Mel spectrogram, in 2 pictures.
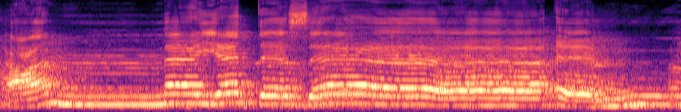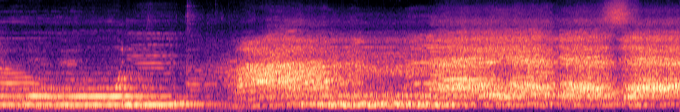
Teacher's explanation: شفايفك على الميم وقولي هكذا عم، وبعدين افتحي من بعد الغنة هاتي عم طويلة، الميم الغنة طويلة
